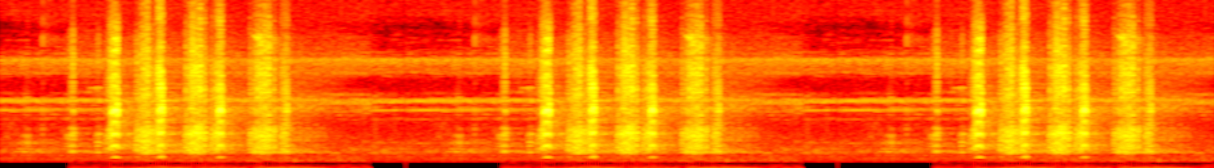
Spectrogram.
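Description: Black-crowned Tityra giving short bursts of five or six dry, buzzy, nasal notes, each burst about three seconds apart, over a faint steady high hiss.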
